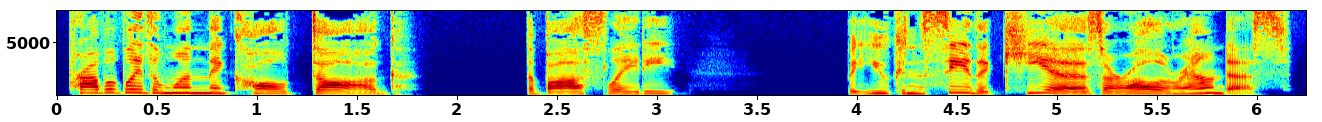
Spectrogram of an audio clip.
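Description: A woman voicing an earnest, quick-witted, defiant girl in an audiobook, speaking in an assertive, argumentative way. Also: medium pitch, animated, dry recording, clean studio sound, pitched above the performer's own voice, natural voice. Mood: matter-of-fact. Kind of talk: audiobook character voice.

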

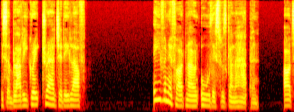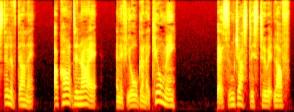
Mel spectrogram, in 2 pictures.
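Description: A woman voicing an aging male crime boss, speaking in a low and heavy way, weary, calm and unrepentant. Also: moderate pace, long pauses, no echo, clean studio sound. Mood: resigned.

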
